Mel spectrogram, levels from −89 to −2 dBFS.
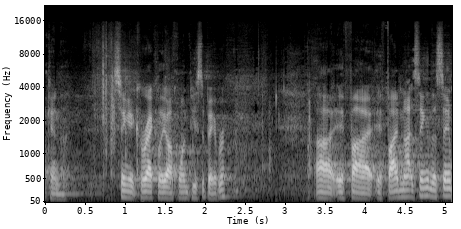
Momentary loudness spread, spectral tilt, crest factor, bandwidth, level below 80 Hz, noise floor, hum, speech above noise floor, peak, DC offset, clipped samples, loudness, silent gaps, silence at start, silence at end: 21 LU; -3 dB/octave; 22 dB; 16 kHz; -78 dBFS; -46 dBFS; none; 21 dB; -6 dBFS; under 0.1%; under 0.1%; -26 LUFS; none; 0 s; 0 s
